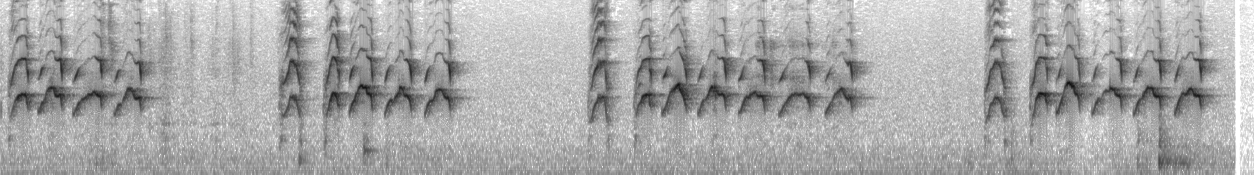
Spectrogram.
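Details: A cockatiel sings bursts of bright, arched whistles in quick phrases with short pauses. Singing is done mainly by males, to mark territory, attract a mate or get attention, often with wing-display posturing.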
